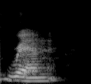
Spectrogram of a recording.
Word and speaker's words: Wren: You mentioned Ren. – Right. Her name is spelled W-R-E-N.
